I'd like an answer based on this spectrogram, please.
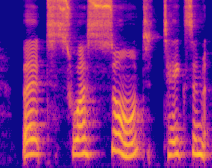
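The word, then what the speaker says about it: soixante: have c which is s i x but suassant takes an o so it becomes s o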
